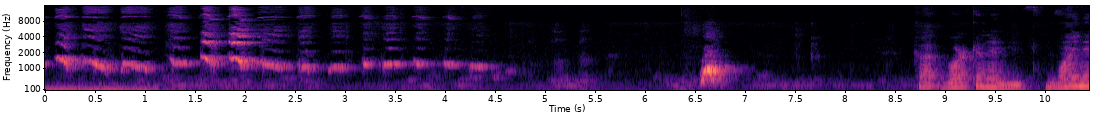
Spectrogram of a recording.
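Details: Flat-Coated Retriever puppies, 34 days old, indoors during clicker training: a run of high, falling whines about every half second, then a single sharp click, then a few short yelping barks near the end.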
